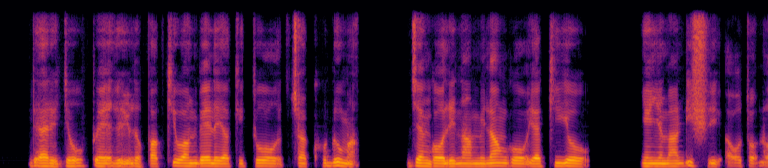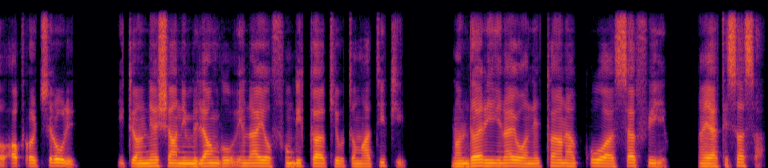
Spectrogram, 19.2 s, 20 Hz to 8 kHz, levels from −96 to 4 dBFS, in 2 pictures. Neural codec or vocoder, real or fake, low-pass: codec, 16 kHz, 1 kbps, FunCodec, trained on Chinese and English, 50 frames a second; fake; 7.2 kHz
